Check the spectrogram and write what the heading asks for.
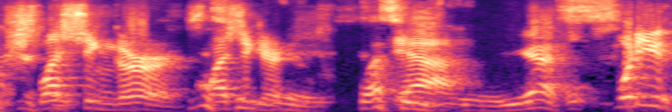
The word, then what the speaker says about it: Schlesinger: I always get that name wrong. Schlesinger.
